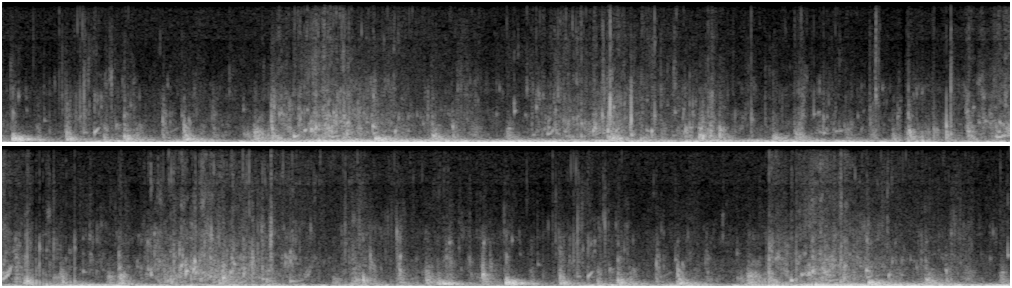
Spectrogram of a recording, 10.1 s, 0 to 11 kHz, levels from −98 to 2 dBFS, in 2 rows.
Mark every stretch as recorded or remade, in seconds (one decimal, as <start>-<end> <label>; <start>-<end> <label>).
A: 0.0-4.6 recorded; 4.6-5.4 remade; 5.4-8.8 recorded; 8.8-9.3 remade; 9.3-10.1 recorded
